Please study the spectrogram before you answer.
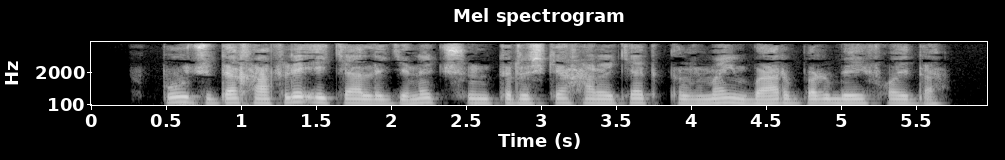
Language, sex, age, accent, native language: Uzbek, male, 19-29, Namangan, Uzbek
